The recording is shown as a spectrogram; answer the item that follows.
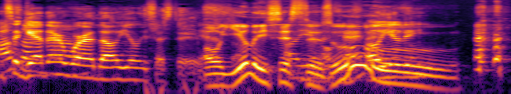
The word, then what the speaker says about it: Oyili: And Also together known- we're the Oyili Sisters. Oyili Sisters. Okay. Ooh. How you say it? Oyili? Oyili.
